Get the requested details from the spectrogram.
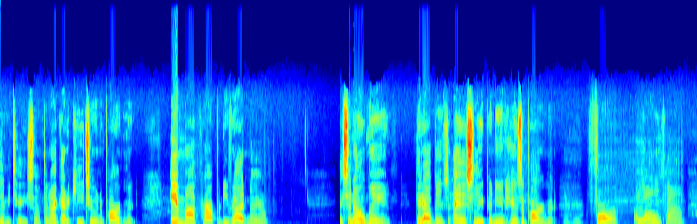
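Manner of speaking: ordinary talk, nothing marked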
